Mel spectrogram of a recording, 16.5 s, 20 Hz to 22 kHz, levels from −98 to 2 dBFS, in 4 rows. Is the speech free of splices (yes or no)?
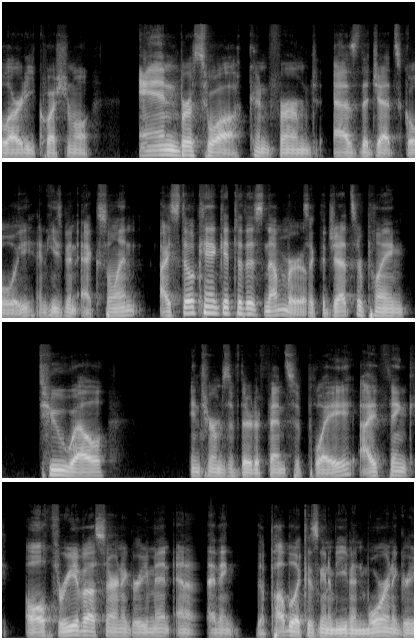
no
